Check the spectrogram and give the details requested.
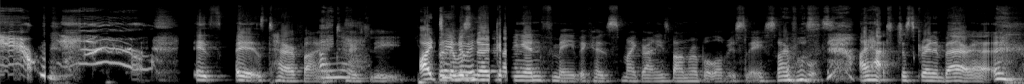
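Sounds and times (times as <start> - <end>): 
voice imitating a screaming fox: 0.0 - 1.6
speech: 2.0 - 10.2.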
